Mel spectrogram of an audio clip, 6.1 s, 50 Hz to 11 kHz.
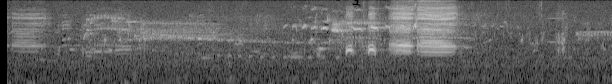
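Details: Sora singing its "whinny" call northwest of Silton, Saskatchewan, along Highway 322 on June 13, 2019: a rapid run of high, buzzy notes sliding gradually downward, swelling loudest near the end, over steady background noise.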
